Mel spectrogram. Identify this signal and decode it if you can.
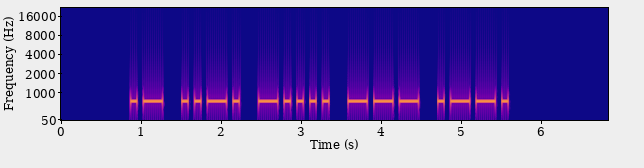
Morse code, heard as a keyed tone, about 15 wpm, 700 Hz. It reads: AF6OP
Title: USA Call Signs - 5 Characters - Repeated 2x - 15wpm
